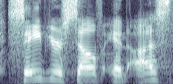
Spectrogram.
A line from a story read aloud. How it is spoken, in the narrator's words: they cried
